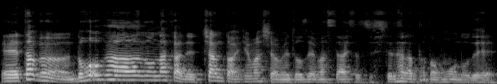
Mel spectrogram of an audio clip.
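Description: Against a quiet background, a man of medium pitch speaks with very wide pitch swings. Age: 20s. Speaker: YouTuber. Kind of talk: casual vlog announcement. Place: home room. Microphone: phone near.

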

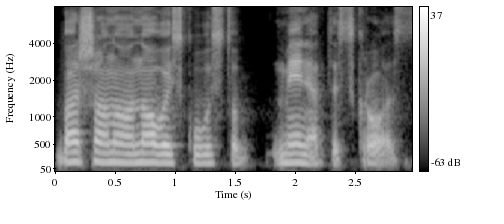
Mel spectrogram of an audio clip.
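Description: A woman's fairly low voice at a very slow pace, over a quiet background. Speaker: guest. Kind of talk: casual chat. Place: studio. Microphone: studio mic.

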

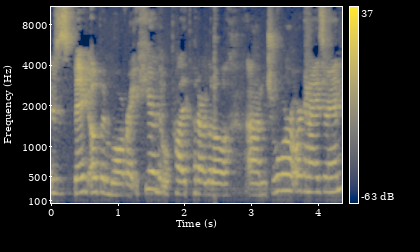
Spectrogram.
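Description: Talking at a fairly quick pace, a woman with a high pitch is heard over light background noise, with audible echo in the room. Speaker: family vlogger. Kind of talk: casual vlog chat. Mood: upbeat, excited. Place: empty room. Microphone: phone near.

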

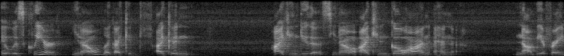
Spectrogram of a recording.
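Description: Fairly high in pitch, a woman speaks with an American accent. Her intonation is fairly even and her pace fairly slow. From California. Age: young. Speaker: workshop participant. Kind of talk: testimony. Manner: halting, with fillers. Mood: earnest, emotional, reflective.

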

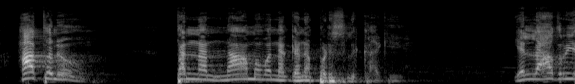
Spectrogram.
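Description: A man speaks in a raised, projected voice with lively intonation against a quiet background. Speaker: pastor. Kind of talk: sermon. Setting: church. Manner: loud. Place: church. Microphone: handheld.

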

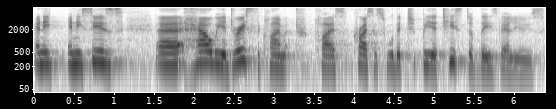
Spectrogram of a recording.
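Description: This woman has a New Zealand accent and a fairly high pitch. Her pace is moderate. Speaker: senior civil servant; keynote speaker. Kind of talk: conference speech. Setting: stage with audience. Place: hall. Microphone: podium.

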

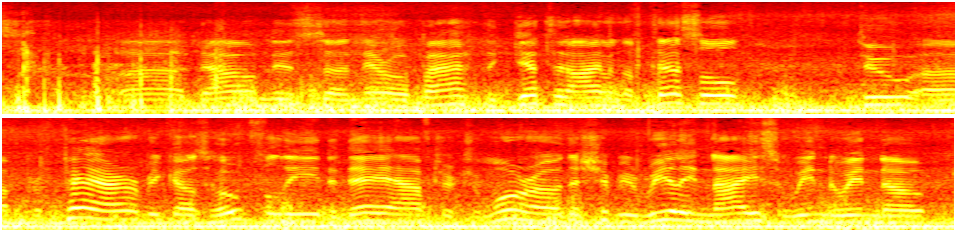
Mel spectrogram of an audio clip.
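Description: A man keeps a moderate pace while loud background noise plays behind him. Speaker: solo sailor vlogger. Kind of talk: casual vlog chat. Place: boat. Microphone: phone near.

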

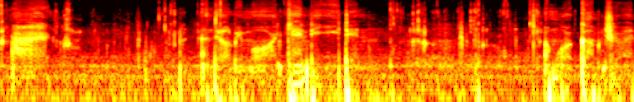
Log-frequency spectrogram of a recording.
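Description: Whispering at a moderate pace, a man leaves long, frequent pauses. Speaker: ASMR gaming creator. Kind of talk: gameplay commentary. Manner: whispered.

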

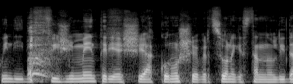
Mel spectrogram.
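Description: A man talks at a very fast pace. His intonation is monotone and flat against a quiet background. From Italy. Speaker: filmmaker and web series creator; podcast guest. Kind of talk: casual chat. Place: studio. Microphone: studio mic.

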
